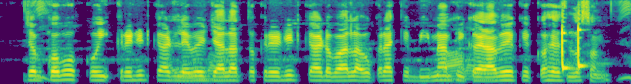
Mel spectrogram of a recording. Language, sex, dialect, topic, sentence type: Bhojpuri, male, Southern / Standard, banking, statement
